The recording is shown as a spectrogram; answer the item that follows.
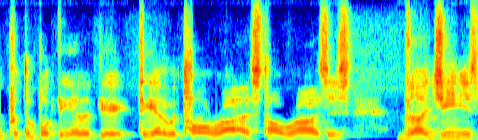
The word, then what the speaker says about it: Tal Raz: Tal Raz. – T-A-H-L. Tal, like, rhymes with Paul, but it's an Israeli name. R-A-Z.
